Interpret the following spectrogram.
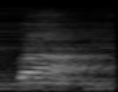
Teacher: दोनों होठों के करीब ऐसा, दोनों होठ मिल रहे हैं ना। अगर ये दोनों होठ मिलाए बगैर बा निकालो, निकलेगा नहीं · बा का मखरज दोनों होंठ मिलते हैं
